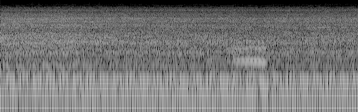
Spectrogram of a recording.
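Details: VW Jetta TDI diesel, sat unrun for months, just restarted after its computer was reinstalled and battery recharged, on stock tune: even diesel clatter at steady idle, regular pulses, no misses or knocks; running healthy.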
